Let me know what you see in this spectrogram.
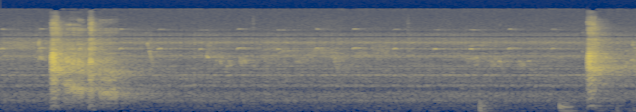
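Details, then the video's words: Gray langur alarm call warning of leopards in Nagarahole Tiger Reserve: a loud, harsh doubled bark near the start and another sharp bark about five seconds later, over a steady forest background with faint bird chirps. "Leopards getting irritated by the Langoor Monkey call"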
